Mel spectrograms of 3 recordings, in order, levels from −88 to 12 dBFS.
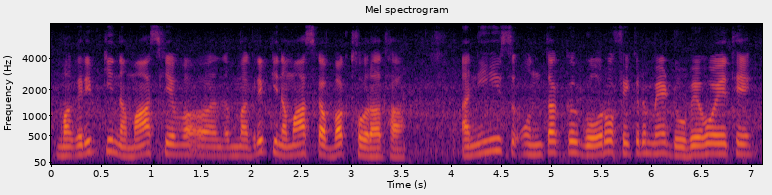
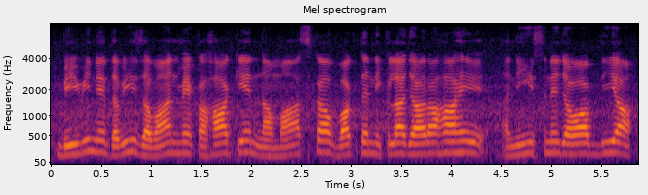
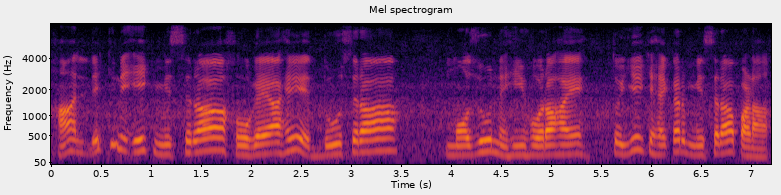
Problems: constant background noise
